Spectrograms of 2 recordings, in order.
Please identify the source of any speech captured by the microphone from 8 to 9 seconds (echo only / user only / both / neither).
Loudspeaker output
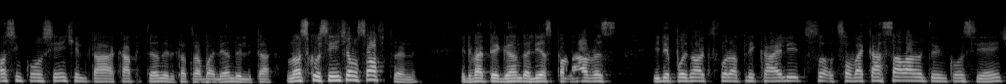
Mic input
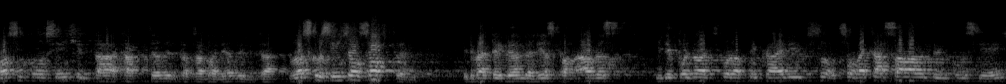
echo only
